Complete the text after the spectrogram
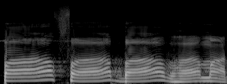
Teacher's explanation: दोनों होठ जुड़ जाते हैं इनके उच्चारण के लिए।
